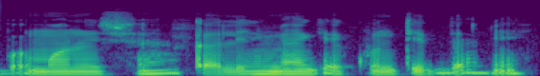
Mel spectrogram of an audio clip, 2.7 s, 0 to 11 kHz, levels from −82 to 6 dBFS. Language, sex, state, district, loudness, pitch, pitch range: Kannada, female, Karnataka, Bidar, -15 LUFS, 110 Hz, 105-135 Hz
